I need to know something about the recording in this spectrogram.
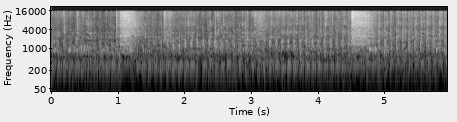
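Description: Coffee beans pour and rattle into a plastic container.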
